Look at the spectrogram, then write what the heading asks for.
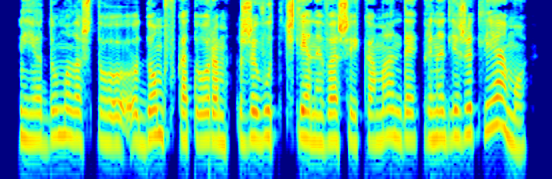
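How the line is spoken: Plain. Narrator (Russian): спросила я

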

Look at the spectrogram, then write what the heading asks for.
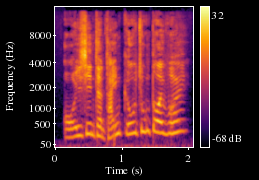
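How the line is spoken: Panicked soldiers crying out. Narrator (Vietnamese): mấy tên thổ binh chạy vội chạy vàng, ngã siêu ngã vẹo, miệng kêu lên

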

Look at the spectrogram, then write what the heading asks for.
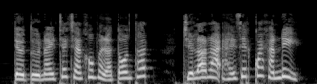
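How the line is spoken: Loud shout from crowd. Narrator (Vietnamese): nhốn nháo lên, có người hét to

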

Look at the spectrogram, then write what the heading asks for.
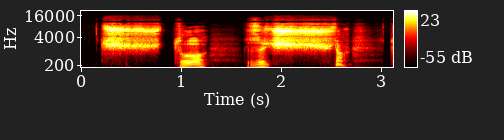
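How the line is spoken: Forced out, strained. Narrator (Russian): только и выдавил он

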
